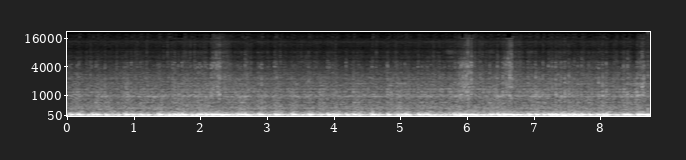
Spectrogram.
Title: Willys rough idle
